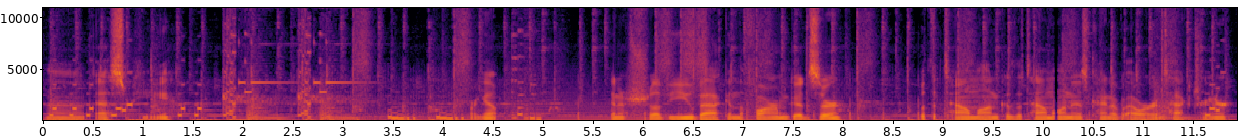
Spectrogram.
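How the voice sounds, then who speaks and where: A man's voice: deep voice, steady tone, slow, long pauses, music in the background. A man with a metallic, tin-can robot filter on his voice, chatting casually with viewers and muttering to himself as he plays a game live. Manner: chatty, mutters while playing, reads chat aloud.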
